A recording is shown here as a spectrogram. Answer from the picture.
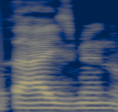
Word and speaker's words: Theismann: Yeah, I wasn't really old enough when it happened to Joe Theismann or Theismann, however you want to pronounce it.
